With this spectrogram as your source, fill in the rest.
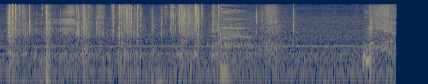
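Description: Plastic wrapping crinkles as hands handle it.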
